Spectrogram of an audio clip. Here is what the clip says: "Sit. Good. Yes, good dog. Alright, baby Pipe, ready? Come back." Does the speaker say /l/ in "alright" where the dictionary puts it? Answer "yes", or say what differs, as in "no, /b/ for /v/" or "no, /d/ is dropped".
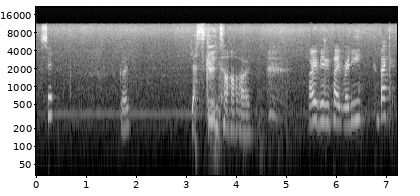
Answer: no, /l/ is dropped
